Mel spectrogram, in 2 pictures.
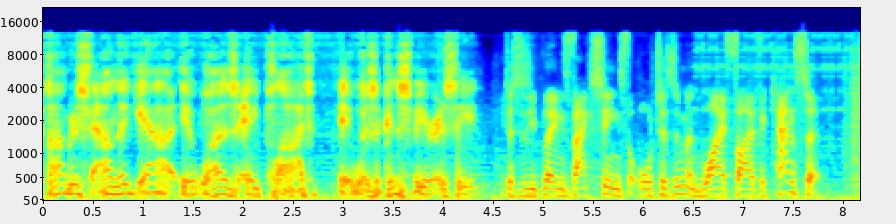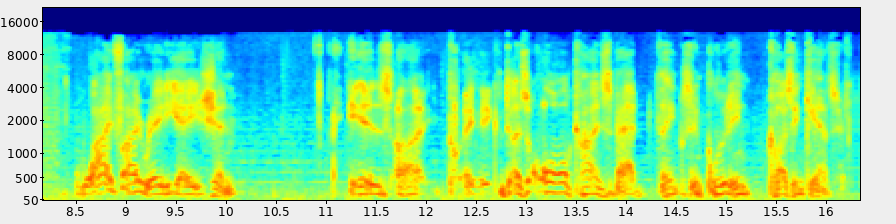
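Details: Adult man with spasmodic dysphonia (which he calls spasmodic dystonia), a neurological disorder that began after a 1996 injury at age 42 and makes his vocal cords tighten constantly; not a tissue injury; surgery in Kyoto about eight months earlier, now on alternative therapies.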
